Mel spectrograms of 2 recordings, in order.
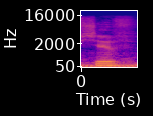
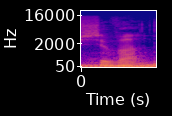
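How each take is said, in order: First: The word ends on a consonant, no final vowel. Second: The word ends with a short final vowel. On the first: This is the Hindi form. "with the schwas deleted" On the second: This is the older Sanskrit form. "Sanskrit used to pronounce the schwas"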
